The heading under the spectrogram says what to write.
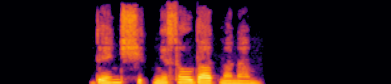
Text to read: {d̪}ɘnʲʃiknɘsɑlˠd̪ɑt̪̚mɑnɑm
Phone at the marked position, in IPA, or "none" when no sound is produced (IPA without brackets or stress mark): d̪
